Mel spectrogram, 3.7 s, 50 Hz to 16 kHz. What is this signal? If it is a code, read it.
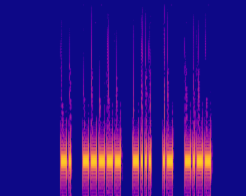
Morse code, heard as a keyed tone, about 40 wpm, spaced as for 29 wpm, 700 Hz. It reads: N0BAY
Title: USA Call Signs - 5 Characters - 2x Character Spacing - 40wpm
